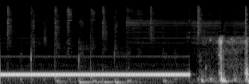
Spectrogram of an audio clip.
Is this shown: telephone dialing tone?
yes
